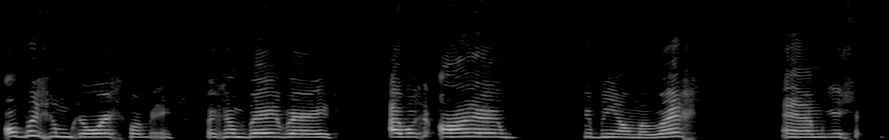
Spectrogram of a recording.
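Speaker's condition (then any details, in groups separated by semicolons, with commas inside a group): Cerebral palsy; impaired speech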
